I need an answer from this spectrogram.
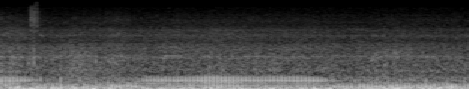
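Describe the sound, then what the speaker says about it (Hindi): Motorcycle riding along a busy market road with a vehicle approaching from ahead, a steady rumbling engine drone mixed with road and wind noise, close and continuous. "और ये सामने से गाड़ी आ रही है"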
